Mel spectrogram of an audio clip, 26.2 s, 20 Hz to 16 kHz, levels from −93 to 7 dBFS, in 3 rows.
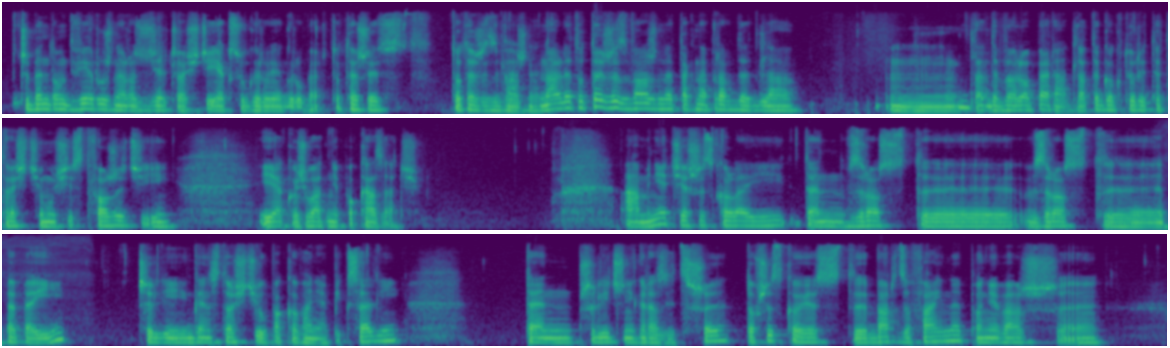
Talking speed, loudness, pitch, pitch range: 150 wpm, -26 LUFS, 110 Hz, 105-120 Hz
